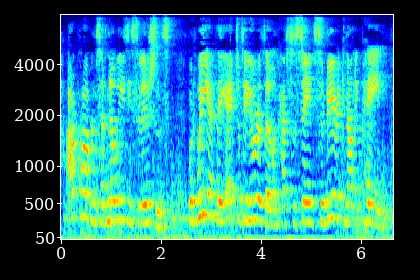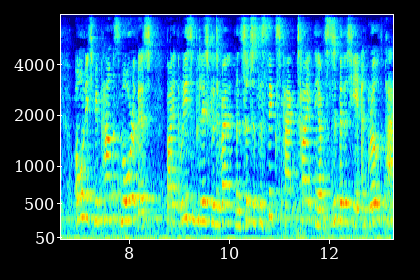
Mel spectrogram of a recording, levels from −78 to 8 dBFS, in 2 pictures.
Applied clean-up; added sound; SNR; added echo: none; Engine; 13 dB; reverberation time 0.8 s.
